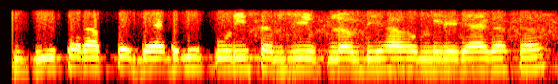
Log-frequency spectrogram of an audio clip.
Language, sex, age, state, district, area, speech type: Urdu, male, 30-45, Uttar Pradesh, Gautam Buddha Nagar, urban, conversation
